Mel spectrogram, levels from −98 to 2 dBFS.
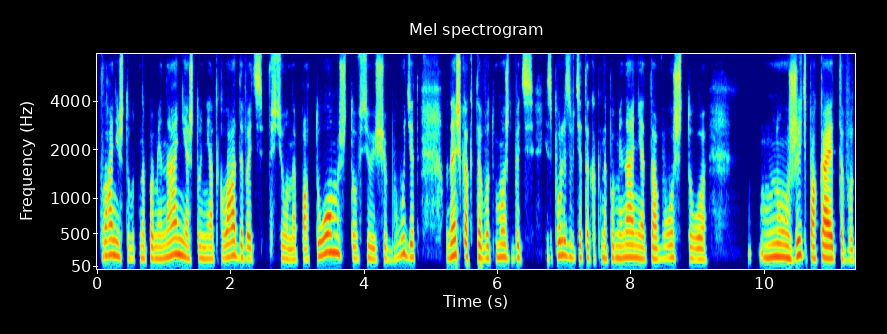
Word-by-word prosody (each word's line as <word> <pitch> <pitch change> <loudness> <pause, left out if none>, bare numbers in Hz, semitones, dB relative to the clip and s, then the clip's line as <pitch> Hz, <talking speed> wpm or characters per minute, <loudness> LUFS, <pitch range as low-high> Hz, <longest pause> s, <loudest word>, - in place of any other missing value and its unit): плане, 200 0 +2
что 165 -2 -6
вот 150 - -13
напоминание, 165 +5 +1
что 160 +1 -4
не 155 0 -4
откладывать 165 0 0
всё 160 -3 -6
на 145 0 -4
потом, 220 +11 +3
что 160 -5 -7
всё 160 0 -4
еще 150 +1 -4
будет. 180 +5 -3 0.5
Вот - - -7
знаешь, 205 +2 +6
как-то 180 -2 +1
вот, 165 +1 -3
может 175 -3 -1
быть, 170 - -3 0.2
использовать 185 -4 -2
это 165 0 -2
как 160 +1 -13
напоминание 165 0 0
того, 155 +3 -2
что, 150 -3 -2 0.8
ну, 175 0 +2
жить, 195 +7 +2
пока 165 0 +6
это 160 0 +2
вот 140 -1 -7
165 Hz, 165 wpm, -23 LUFS, 155-180 Hz, 0.8 s, знаешь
